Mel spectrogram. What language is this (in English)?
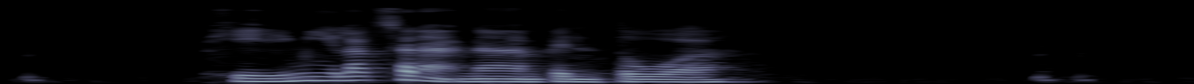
Thai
